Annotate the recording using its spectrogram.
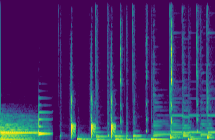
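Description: A held synth chord fades out, then after a brief gap three quick plopping sound effects lead into upbeat background music with a steady beat.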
